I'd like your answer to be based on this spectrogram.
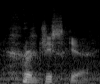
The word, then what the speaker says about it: Grodziskie: Grodziskie.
